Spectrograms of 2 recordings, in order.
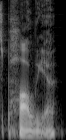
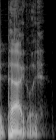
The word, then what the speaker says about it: Paglia: And yes, I know, you really say his name is Paglia. We're American, we say Paglia.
